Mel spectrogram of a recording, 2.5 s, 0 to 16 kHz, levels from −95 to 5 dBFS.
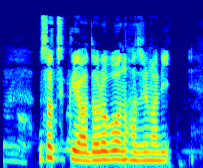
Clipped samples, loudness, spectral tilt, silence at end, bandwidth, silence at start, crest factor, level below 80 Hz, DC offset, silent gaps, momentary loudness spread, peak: under 0.1%; -19 LUFS; -5.5 dB/octave; 0.45 s; 11.5 kHz; 0.25 s; 20 dB; -66 dBFS; under 0.1%; none; 10 LU; -2 dBFS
